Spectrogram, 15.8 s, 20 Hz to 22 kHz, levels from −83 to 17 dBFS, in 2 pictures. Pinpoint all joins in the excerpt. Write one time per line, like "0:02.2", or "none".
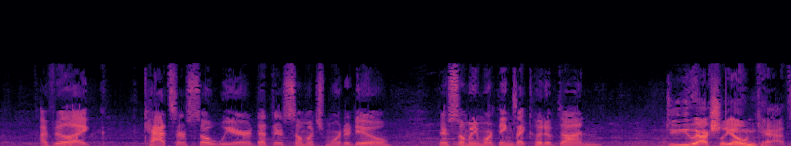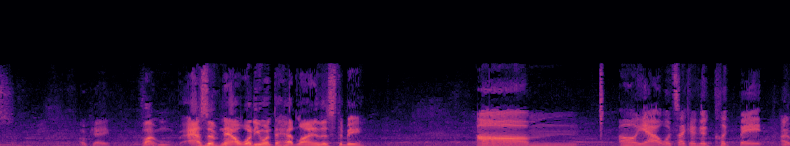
0:08.6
